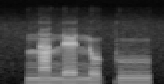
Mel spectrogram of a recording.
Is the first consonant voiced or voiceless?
voiced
